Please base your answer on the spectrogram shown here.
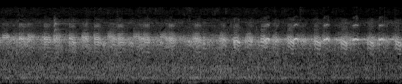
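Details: Frog chorus with rain, a brief burst of quick high-pitched pulsing calls, roughly four each second, shrill and slightly wavering above a hushed background.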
